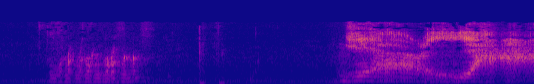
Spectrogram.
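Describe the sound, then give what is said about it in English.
Guttural gargling with water, made in the throat rather than the mouth: a short, rattling burst, a pause with a couple of soft clicks, then a longer, louder, raspier gargle whose pitch slides upward. “It's similar to gargle. So, water.”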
